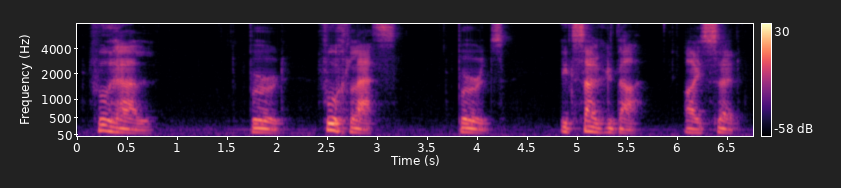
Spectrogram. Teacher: G makes what is called a voiced velar fricative sound. This is a sound that's a little hard to make for English speakers because we don't have this sound in our language.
